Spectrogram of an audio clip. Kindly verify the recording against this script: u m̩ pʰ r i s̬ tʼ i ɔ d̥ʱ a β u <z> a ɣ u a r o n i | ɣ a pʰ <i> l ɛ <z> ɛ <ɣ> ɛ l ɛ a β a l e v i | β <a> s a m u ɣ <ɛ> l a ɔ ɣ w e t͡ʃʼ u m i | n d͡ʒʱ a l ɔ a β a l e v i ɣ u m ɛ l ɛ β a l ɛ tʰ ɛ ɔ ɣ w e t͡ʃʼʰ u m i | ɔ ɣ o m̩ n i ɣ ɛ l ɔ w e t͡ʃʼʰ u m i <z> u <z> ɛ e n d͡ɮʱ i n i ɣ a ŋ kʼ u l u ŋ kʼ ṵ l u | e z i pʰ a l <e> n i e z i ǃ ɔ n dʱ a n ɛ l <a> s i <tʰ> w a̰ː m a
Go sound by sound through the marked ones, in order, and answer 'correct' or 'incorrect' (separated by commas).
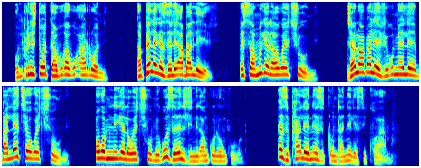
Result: incorrect, incorrect, incorrect, incorrect, incorrect, correct, incorrect, correct, correct, incorrect, incorrect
